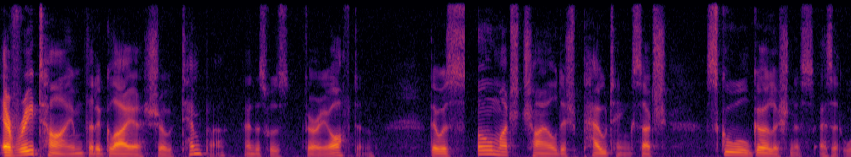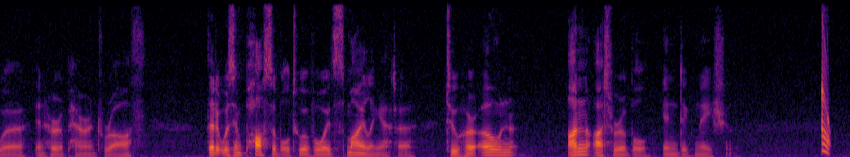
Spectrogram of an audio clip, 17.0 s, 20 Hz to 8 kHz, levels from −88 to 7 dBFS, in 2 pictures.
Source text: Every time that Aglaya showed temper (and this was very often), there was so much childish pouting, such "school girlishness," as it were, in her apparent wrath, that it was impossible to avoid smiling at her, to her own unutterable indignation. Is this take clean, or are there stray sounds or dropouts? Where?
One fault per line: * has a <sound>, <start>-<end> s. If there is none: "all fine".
* has a dropout, 4.6-4.8 s
* has a chirp, 16.7-16.8 s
